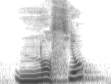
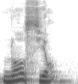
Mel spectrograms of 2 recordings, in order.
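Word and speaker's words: notion: مثلا في اللغة الفرنسية نوسيون، هنا سين، نوسيون سين أو صاد لا فرق، لكن في الكتابة نوتيون، يعني التين تاء، مرة تنطق سين مرة تنطق تاء.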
